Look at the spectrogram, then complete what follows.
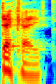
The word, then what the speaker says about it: decade: is 10 years and we agree on the pronunciation should stress the first syllable decade what's the next word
